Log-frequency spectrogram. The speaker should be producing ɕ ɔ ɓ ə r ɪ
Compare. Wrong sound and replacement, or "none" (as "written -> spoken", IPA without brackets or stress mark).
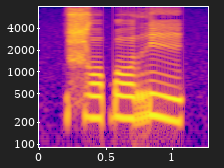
ə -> ɔ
